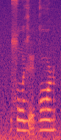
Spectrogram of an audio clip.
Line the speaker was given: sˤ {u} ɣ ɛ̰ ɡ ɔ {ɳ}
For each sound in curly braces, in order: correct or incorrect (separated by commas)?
incorrect, correct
